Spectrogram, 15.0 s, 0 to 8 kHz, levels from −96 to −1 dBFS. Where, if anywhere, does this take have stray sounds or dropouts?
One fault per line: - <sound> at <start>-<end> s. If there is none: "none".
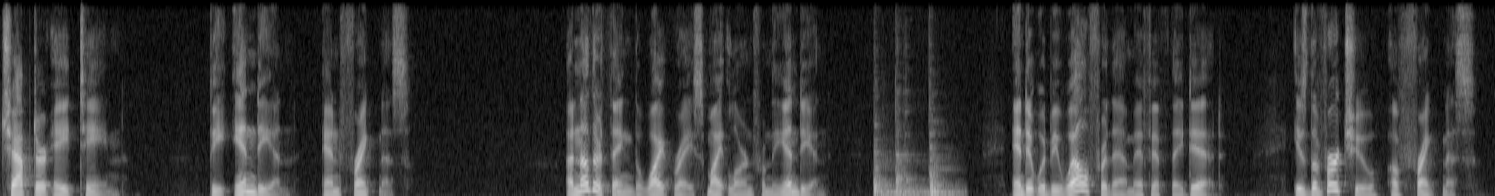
- tap at 8.7-9.7 s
